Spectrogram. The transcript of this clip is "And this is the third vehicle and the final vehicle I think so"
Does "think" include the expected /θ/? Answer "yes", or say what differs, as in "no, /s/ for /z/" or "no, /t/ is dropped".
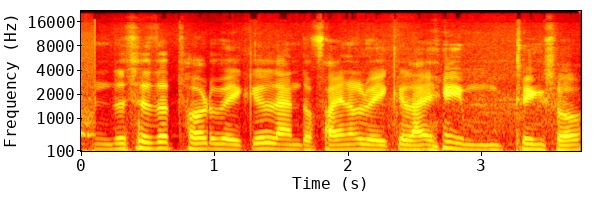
no, /t/ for /θ/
